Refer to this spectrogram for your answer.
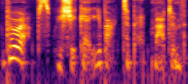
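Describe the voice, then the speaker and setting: A woman's voice: fast talker, fairly bright tone, no room sound, whispered, close to an everyday voice. A woman playing a prim, disapproving housekeeper in a period audio drama, stern and proper. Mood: worried, disapproving. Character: prim, disapproving female housekeeper, protective of her master.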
